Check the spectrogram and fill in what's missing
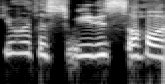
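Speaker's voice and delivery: high, loud gushing voice; hammed-up sweet thanks; imitated gushing gratitude. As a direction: gush it high, as a thankful customer. Voices the grateful customer.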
